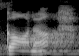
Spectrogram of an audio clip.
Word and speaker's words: Ghana: remember city is from ghana it's from ghana ghana okay it's pronounced ghana ghana so it's from ghana and the h is kind of silent so it's ghana so it's gaddien so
